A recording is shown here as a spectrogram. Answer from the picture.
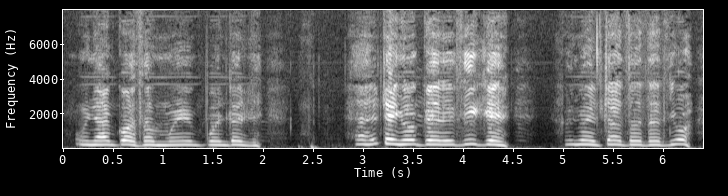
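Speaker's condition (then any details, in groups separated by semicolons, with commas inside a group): Cerebral palsy; since birth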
